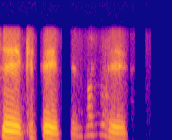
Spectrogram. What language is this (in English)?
Maithili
